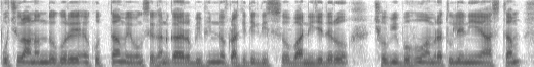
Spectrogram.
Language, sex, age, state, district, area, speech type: Bengali, male, 30-45, West Bengal, Jhargram, rural, spontaneous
